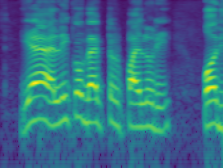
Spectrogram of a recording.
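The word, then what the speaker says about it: Helicobacter: हेलिकोबैक्टर बोल रहे हैं हम, ये लिखा हुआ वही है, हेलीकॉप्टर नहीं है।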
